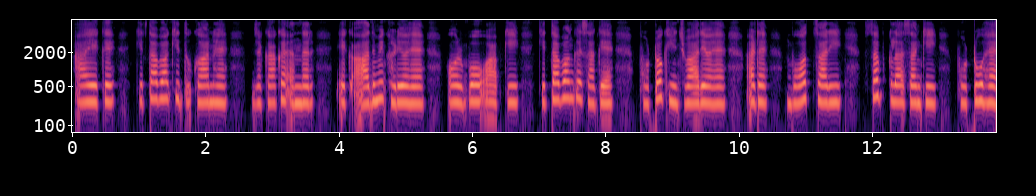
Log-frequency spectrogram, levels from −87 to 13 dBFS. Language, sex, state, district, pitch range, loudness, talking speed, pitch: Marwari, female, Rajasthan, Churu, 255-275 Hz, -19 LUFS, 135 wpm, 260 Hz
